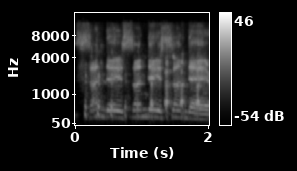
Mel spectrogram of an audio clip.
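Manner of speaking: high hyped announcer chant; Sunday Sunday Sunday promo call; monster truck ad. Retold or imitated. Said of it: "monster truck rally approach".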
